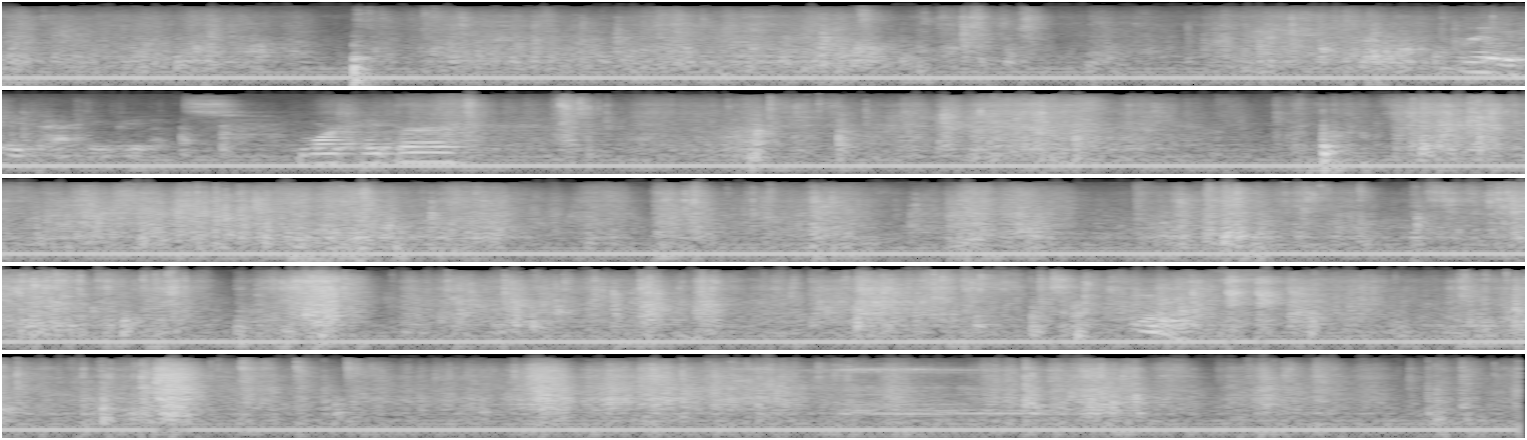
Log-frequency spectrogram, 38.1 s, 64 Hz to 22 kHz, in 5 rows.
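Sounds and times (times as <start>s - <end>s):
packing paper crumpling: 21.0s - 38.0s.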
